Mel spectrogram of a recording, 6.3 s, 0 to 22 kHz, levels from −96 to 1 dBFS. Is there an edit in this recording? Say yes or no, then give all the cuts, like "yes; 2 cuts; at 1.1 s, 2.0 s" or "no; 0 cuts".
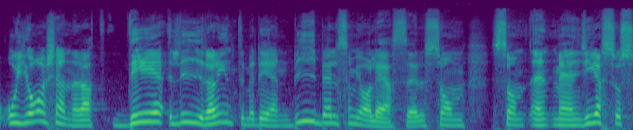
no; 0 cuts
